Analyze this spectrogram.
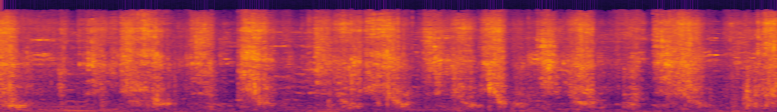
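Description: A shovel scrapes through wet concrete.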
